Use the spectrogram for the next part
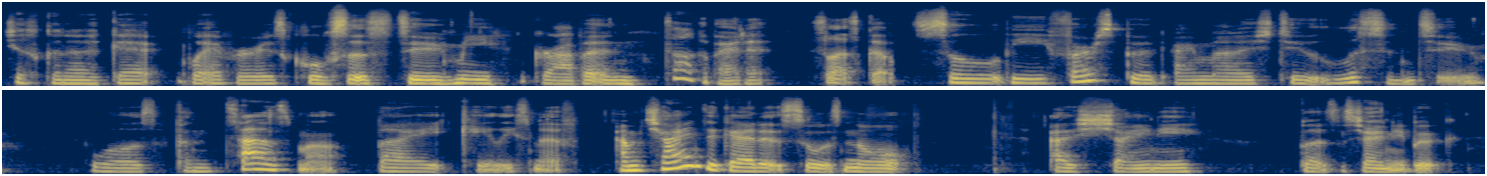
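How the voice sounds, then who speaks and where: A woman's voice: on the low side, moderate pace. A young adult woman chatting casually and enthusiastically about books she has read. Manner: chatty and enthusiastic, lots of fillers. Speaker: book vlogger. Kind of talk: casual book review chat.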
